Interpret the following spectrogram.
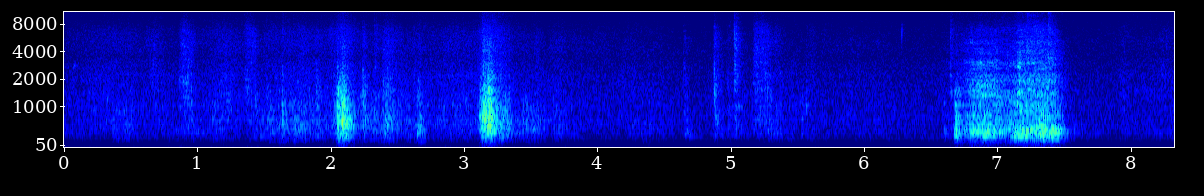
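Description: Bedding rustling as a bed is made: two short rustles in the first few seconds, then a longer, louder one near the end.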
